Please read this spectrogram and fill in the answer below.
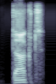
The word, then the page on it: duct: British English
